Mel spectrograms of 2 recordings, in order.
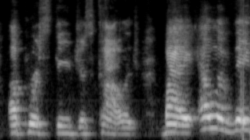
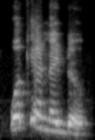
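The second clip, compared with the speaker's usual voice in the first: ordinary talk, nothing marked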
